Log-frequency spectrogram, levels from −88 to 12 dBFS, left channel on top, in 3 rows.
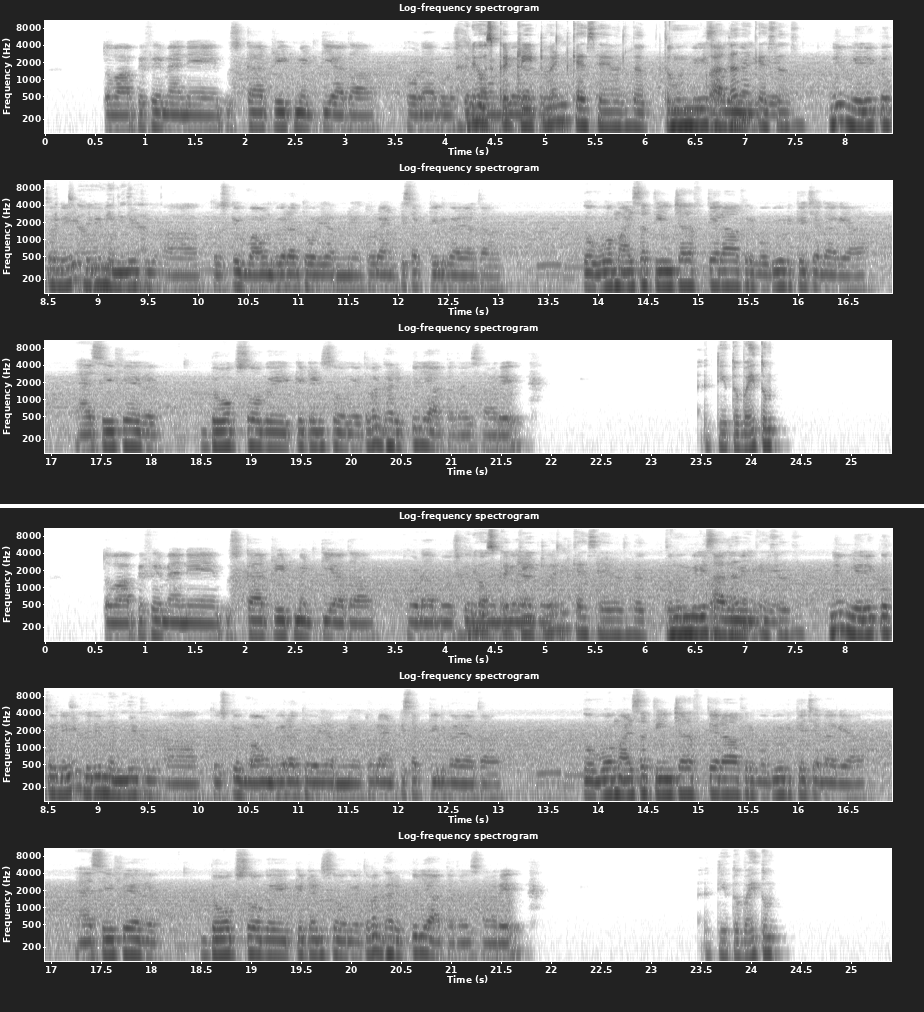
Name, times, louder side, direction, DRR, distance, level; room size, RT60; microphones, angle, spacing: voice 1, 0.6-3.3 3.6-5.2 5.5-5.7 6.2-7.6 7.8-13.0 13.9-16.7 17.2-18.1 18.5-21.9, right 1 dB, 35° right, 1.0 m, -26 dB
sound 1, 1.8-21.6, right 4 dB, 85° right, 0.5 m, -43 dB
voice 2, 4.1-7.5 8.8-9.5 23.7-24.2, left 4 dB, 75° left, 0.4 m, -29 dB
Bass guitar, 8.3-11.9 12.5-13.0 13.4-15.5, equal, 5° right, 0.6 m, -42 dB
2.5 x 2.1 x 2.3 m
head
